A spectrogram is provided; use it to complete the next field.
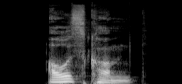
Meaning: inflection of auskommen: 1. third-person singular dependent present 2. second-person plural dependent present
- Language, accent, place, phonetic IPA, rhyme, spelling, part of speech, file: German, Germany, Berlin, [ˈaʊ̯sˌkɔmt], -aʊ̯skɔmt, auskommt, verb, De-auskommt.ogg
